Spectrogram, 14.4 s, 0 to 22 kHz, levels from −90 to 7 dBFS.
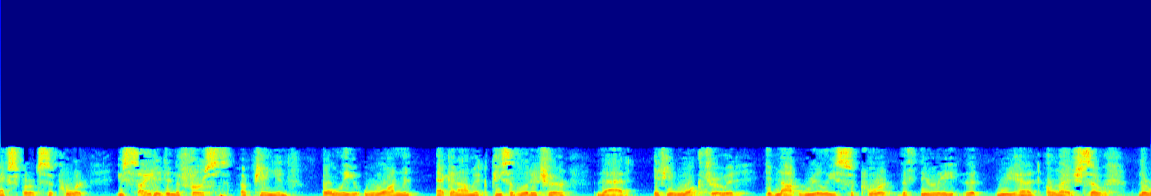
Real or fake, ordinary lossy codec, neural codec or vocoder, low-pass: fake; MP3, 24 kbps; codec, 16 kHz in and 24 kHz out, 2.2 kbps, FireRedTTS-2 codec; 5.4 kHz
